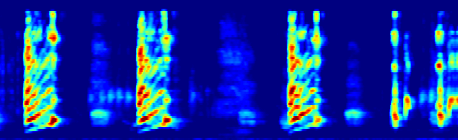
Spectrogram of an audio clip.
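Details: Long-tailed shrike, recorded for training other birds to sing. Loud scratchy, rising bursts come roughly every one and a half seconds, separated by softer chirps, with a low hum in the background.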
